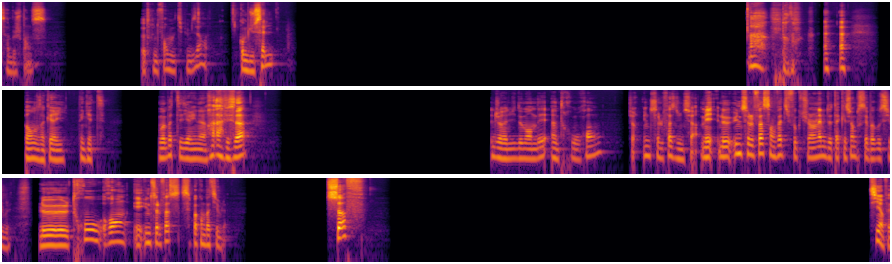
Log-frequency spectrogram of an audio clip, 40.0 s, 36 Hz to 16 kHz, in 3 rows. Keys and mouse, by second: 32.0 drag, 33.2 Delete, 34.0 KP_7, 35.7 shift+a.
